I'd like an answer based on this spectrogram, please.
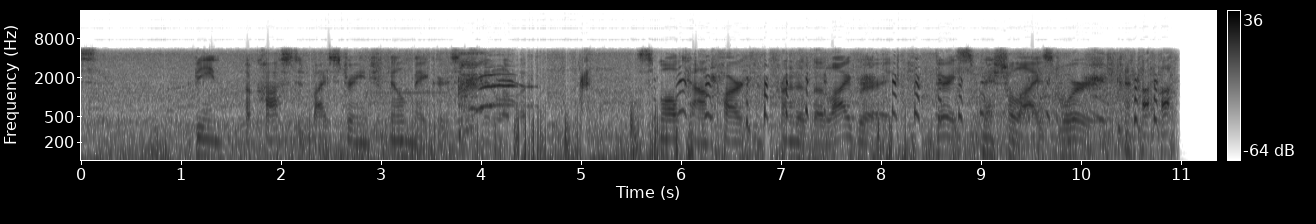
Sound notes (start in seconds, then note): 5.5 interviewer laughing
